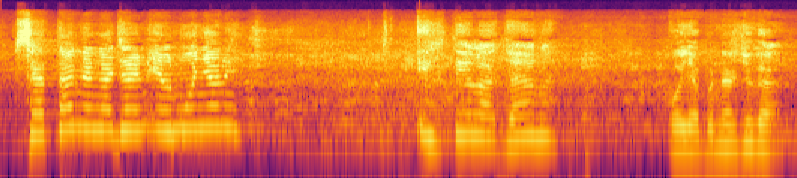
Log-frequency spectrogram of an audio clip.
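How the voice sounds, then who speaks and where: A male preacher, telling a cautionary story in a lively, chatty sermon and acting out the quotes. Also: very high-pitched, moderate pace, big-room sound, a crowd in the background, background noise. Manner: lively, conversational, acts out quotes.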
